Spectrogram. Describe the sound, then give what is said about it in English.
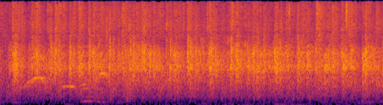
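Audience applause at a San Diego salon event featuring touring speakers: sustained, dense clapping from a crowd holds a steady, fairly loud level throughout, with faint voices mixed in. “I think they deserve a big hand for traveling around the country.”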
